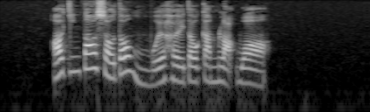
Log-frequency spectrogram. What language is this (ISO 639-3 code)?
yue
